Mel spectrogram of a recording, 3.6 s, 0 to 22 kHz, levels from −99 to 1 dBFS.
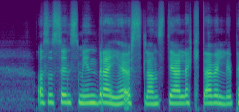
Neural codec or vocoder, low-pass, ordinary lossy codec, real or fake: autoencoder, 48 kHz, 128 numbers a frame, DAC-VAE, trained on Japanese speech; none; none; fake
